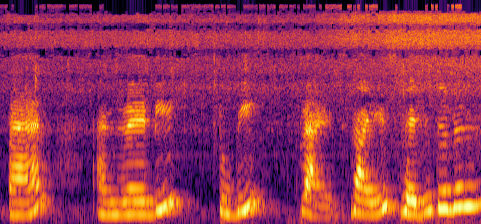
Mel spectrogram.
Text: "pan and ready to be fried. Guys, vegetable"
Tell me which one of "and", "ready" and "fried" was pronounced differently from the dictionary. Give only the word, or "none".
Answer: fried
